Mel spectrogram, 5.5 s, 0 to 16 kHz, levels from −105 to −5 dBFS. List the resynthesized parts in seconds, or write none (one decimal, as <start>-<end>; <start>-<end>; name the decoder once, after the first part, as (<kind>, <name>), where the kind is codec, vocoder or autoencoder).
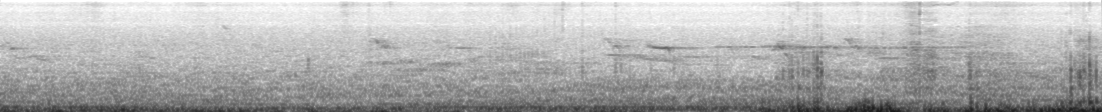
none

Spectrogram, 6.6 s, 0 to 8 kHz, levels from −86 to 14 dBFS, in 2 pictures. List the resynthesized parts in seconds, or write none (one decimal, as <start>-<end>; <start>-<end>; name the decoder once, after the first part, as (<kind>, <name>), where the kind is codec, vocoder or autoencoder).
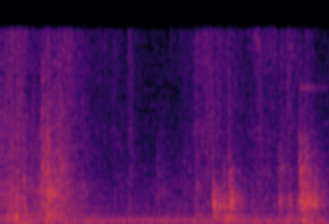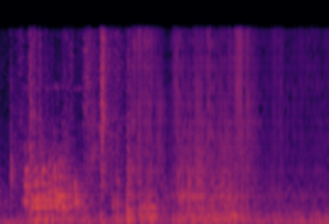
4.6-6.6 (vocoder, BigVGAN v2)

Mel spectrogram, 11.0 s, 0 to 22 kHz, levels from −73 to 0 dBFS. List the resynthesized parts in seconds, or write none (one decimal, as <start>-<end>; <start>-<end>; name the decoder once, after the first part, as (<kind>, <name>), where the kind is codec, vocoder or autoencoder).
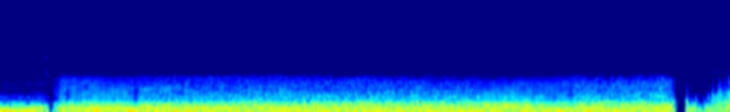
1.0-2.1 (vocoder, Vocos); 7.2-8.6

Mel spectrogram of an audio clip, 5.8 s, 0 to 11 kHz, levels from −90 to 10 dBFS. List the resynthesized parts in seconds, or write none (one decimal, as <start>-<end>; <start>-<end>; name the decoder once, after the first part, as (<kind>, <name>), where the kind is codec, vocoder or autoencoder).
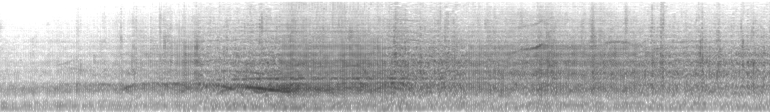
0.0-1.5 (vocoder, Vocos); 2.1-2.9; 3.5-4.8

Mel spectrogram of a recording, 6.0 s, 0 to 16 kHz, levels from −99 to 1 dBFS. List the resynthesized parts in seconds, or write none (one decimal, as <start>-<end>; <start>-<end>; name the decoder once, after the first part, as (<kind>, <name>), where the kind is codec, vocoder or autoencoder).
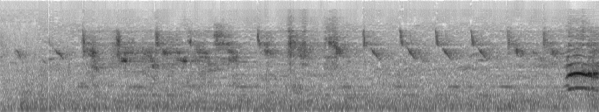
0.7-3.7 (codec, SNAC); 4.9-6.0

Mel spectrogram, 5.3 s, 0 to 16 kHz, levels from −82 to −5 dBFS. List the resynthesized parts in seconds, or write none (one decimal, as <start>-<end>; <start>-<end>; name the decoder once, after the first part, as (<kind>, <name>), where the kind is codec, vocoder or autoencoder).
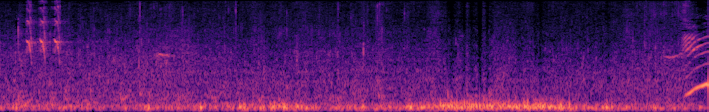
2.7-3.8 (vocoder, BigVGAN v2)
